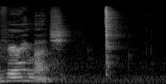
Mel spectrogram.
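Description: A woman speaks close to a microphone.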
